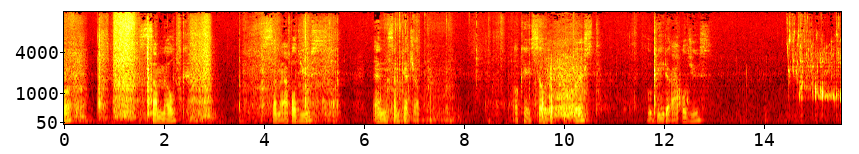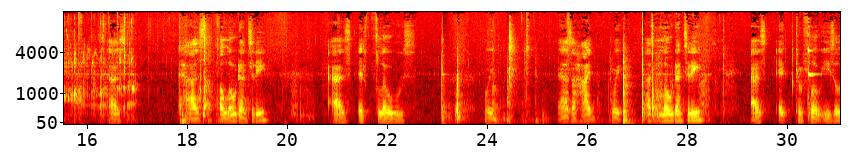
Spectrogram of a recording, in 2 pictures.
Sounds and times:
Speech: 0:01.6 - 0:02.5, 0:04.0 - 0:05.2, 0:06.2 - 0:07.2, 0:09.0 - 0:10.8, 0:11.6 - 0:13.0, 0:16.4 - 0:16.9, 0:17.8 - 0:19.7, 0:20.8 - 0:22.6, 0:24.0 - 0:24.3, 0:25.4 - 0:28.4, 0:29.3 - 0:31.0
Liquid: 0:14.4 - 0:17.1.

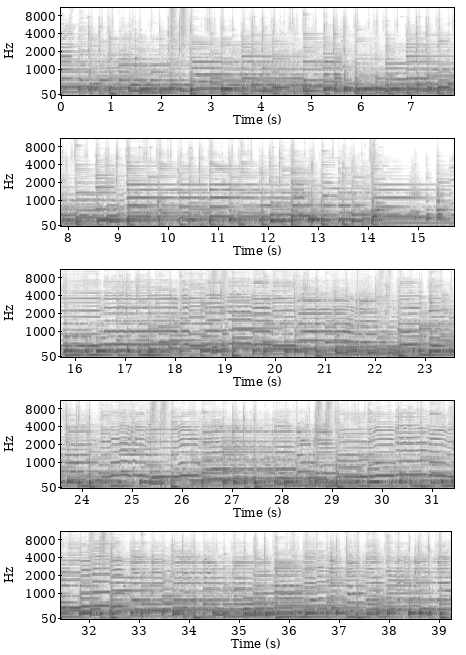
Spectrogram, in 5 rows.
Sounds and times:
Music: 0:00.0 - 0:39.2.

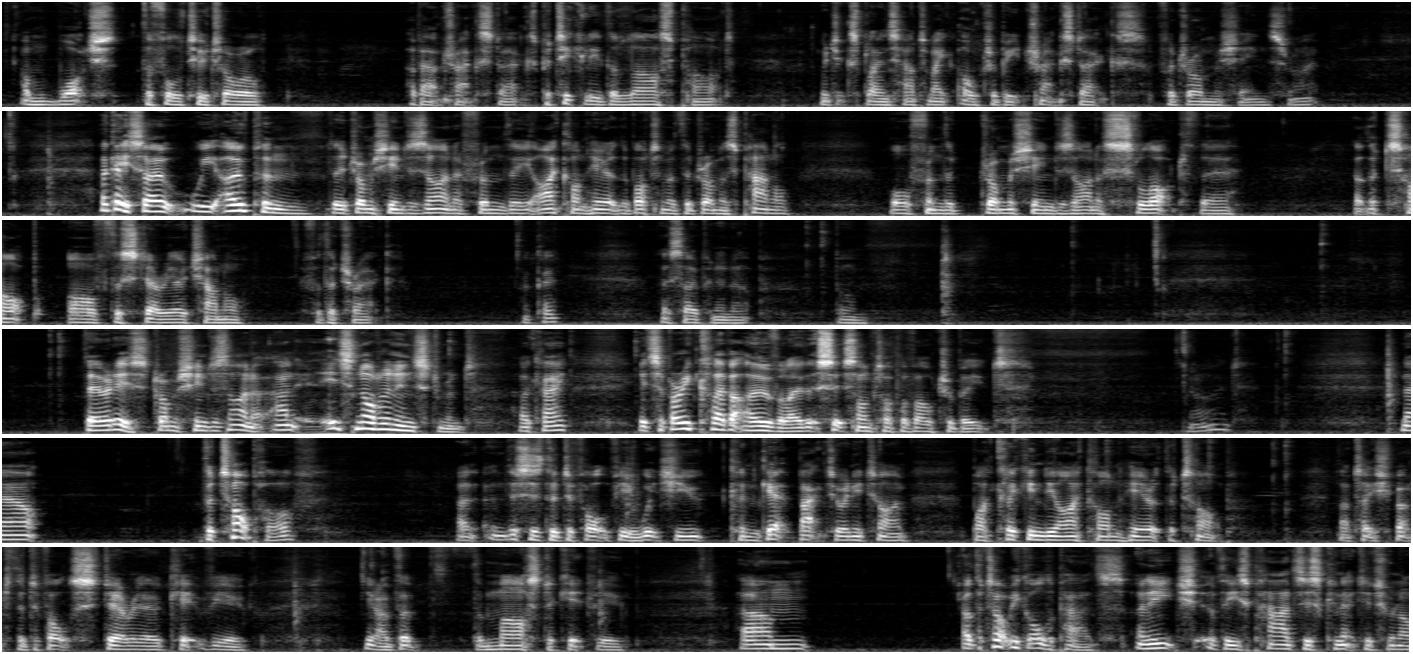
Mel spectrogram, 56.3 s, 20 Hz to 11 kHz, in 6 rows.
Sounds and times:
Speech: 0:00.1 - 0:08.8, 0:10.0 - 0:14.7, 0:15.3 - 0:17.7, 0:18.4 - 0:21.5, 0:22.2 - 0:22.6, 0:23.2 - 0:24.6, 0:28.7 - 0:35.1, 0:36.0 - 0:36.6, 0:37.5 - 0:37.9, 0:38.8 - 0:39.8, 0:40.6 - 0:45.9, 0:46.5 - 0:48.7, 0:49.4 - 0:51.2, 0:51.9 - 0:52.4, 0:53.3 - 0:56.3.

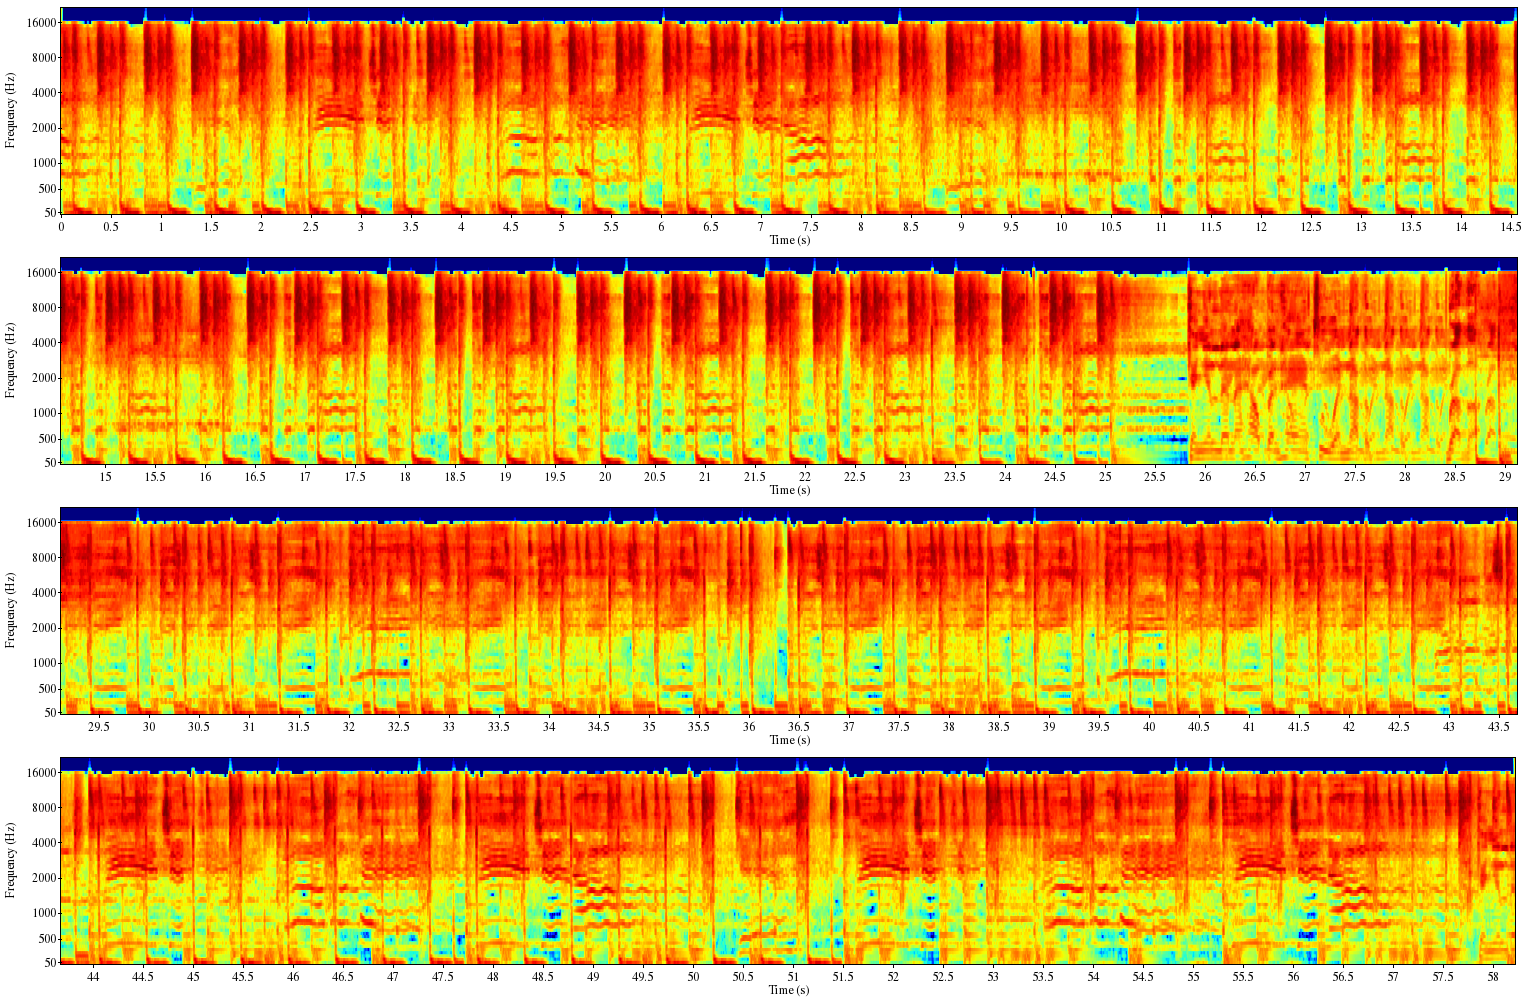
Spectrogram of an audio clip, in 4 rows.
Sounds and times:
Disco: 0:00.0 - 0:58.2.

